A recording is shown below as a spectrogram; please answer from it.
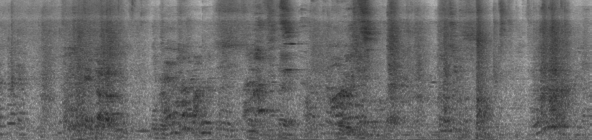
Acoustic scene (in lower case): cafe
